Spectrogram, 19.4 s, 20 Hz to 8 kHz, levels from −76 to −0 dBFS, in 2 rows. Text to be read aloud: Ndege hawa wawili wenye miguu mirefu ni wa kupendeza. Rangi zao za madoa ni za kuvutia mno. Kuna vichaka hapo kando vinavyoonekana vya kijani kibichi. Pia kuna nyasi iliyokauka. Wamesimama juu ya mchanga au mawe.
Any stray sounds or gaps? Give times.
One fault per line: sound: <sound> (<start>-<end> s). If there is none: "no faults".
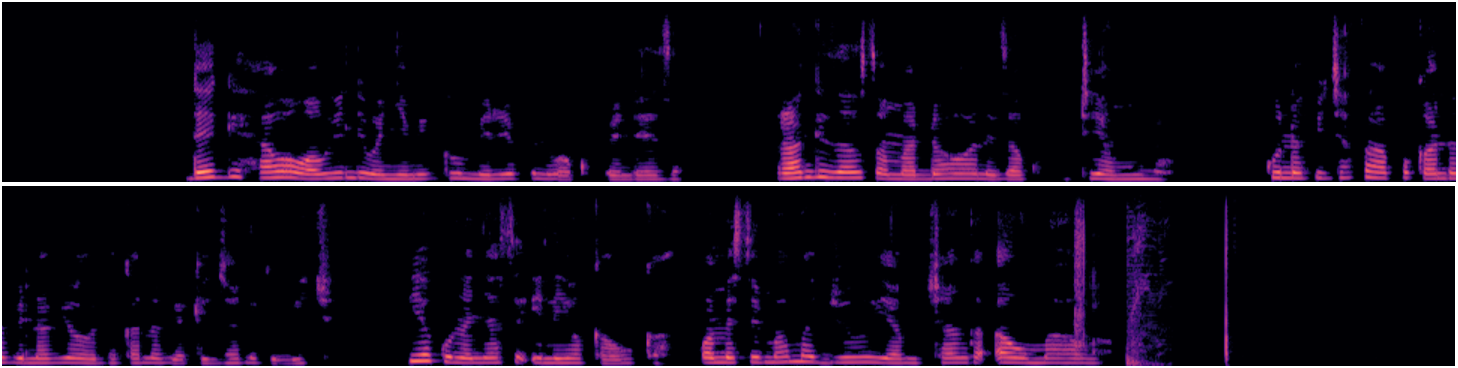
sound: thud (17.2-17.5 s)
